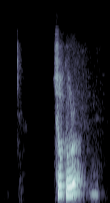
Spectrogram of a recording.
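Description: Speech only: about a second of dead silence broken by one faint, very short click, then a voice says "So".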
